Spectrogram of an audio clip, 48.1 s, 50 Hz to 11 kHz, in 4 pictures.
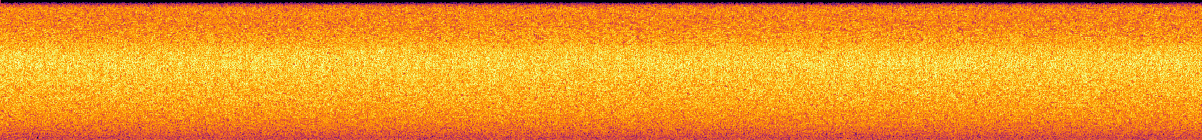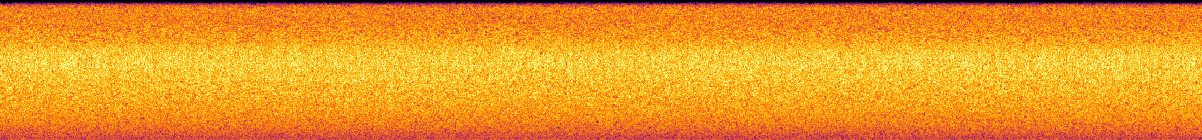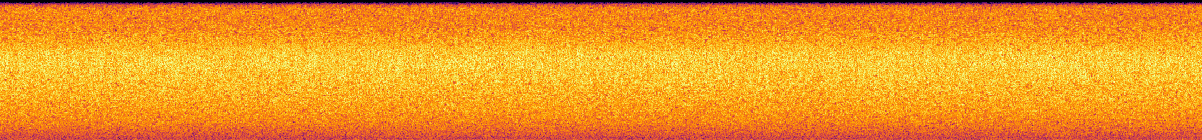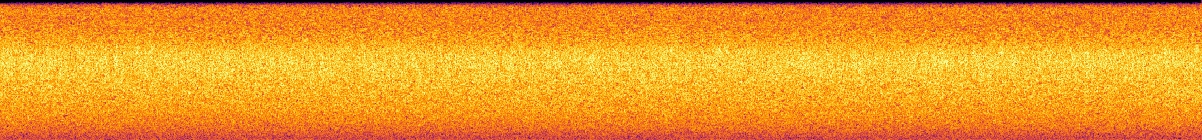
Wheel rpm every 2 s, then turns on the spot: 0, 0, 0, 0, 0, 0, 0, 0, 0, 0, 0, 0, 0, 0, 0, 0, 0, 0, 0, 0, 0, 0, 0, 0.
none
